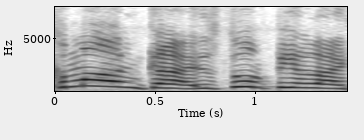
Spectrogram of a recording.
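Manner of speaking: loud, high, put-on Italian accent. Telling what they do when called a name they don't go by: Italian accent. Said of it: "If I start acting Italian".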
